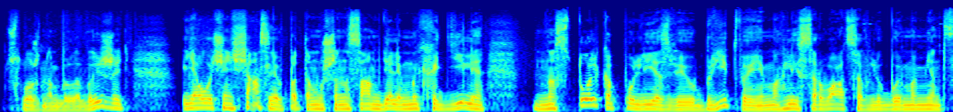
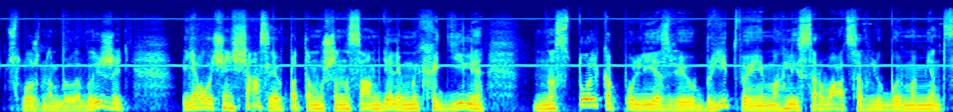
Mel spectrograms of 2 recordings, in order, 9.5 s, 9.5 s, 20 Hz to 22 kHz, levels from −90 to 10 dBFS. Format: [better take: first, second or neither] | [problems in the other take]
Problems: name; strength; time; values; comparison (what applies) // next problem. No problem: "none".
first | high-pitched whine; faint; throughout; 2.5 kHz, 20 dB below the speech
